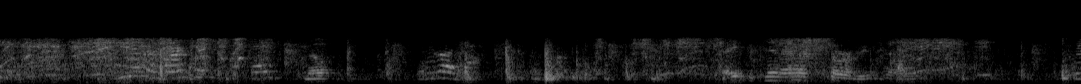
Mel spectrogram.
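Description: Indistinct voices of people talking in a room, with a few scattered clicks and knocks.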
